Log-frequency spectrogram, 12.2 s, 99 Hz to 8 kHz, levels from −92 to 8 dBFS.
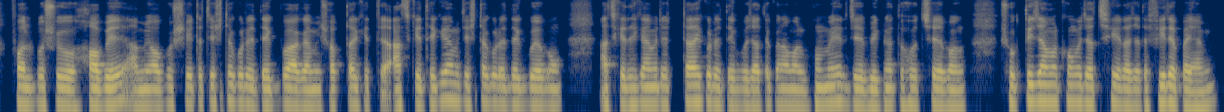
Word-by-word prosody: ফলপ্রসূ 135 0 +1 0.2
হবে। 130 0 +5 0.2
আমি 120 +1 0
অবশ্যই 130 +2 -4
এটা 135 - -6
চেষ্টা 140 +1 -3
করে 140 -1 +1
দেখবো 130 +1 0
আগামী 125 0 +1
সপ্তাহের 125 +1 -1
ক্ষেত্রে, 130 - -6
আজকে 130 +2 -2
থেকে 135 +3 -2
আমি 150 -2 -3
চেষ্টা 140 +1 -3
করে 135 -1 +1
দেখব 130 0 -1
এবং 125 0 -2 0.5
আজকে 130 +1 -2
থেকে 130 +1 -1
আমি 135 - +2
এটা 135 -1 -2
try 145 0 +5
করে 135 -2 +2
দেখবো 125 0 -2
যাতে 120 0 +1
করে 130 -1 -2
আমার 125 -1 +1
ঘুমের 135 +3 0
যে 130 - +2
বিঘ্নিত 130 +1 -1
হচ্ছে 130 +1 -3
এবং 120 0 0 0.5
শক্তি 140 +1 -2
যে - - +5
আমার 145 -1 0
কমে 145 -1 -1
যাচ্ছে 135 0 -1
এরা 130 -1 +2
যাতে 125 0 -2
ফিরে 140 0 +4
পাই 120 -1 +4
আমি। 120 +3 -4
130 Hz, 210 wpm, -21 LUFS, 125-140 Hz, 0.5 s, হবে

